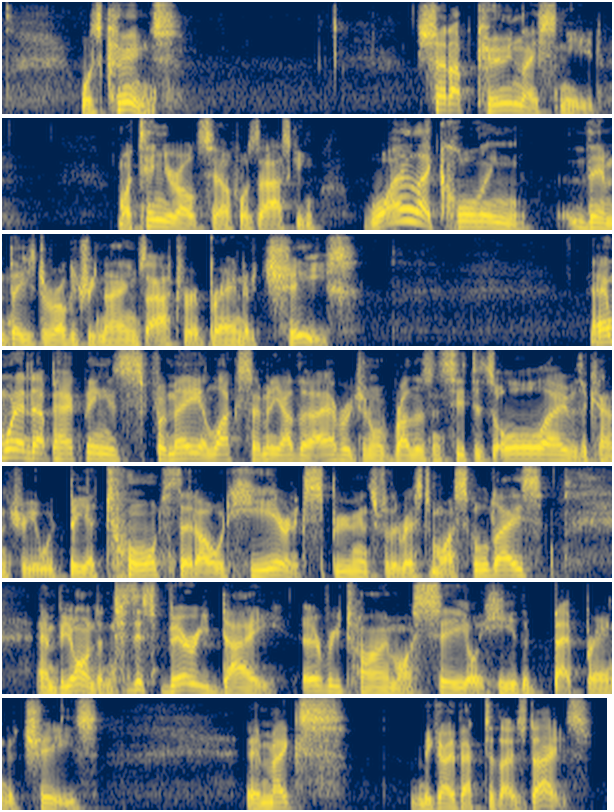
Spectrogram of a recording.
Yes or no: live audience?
no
